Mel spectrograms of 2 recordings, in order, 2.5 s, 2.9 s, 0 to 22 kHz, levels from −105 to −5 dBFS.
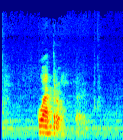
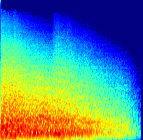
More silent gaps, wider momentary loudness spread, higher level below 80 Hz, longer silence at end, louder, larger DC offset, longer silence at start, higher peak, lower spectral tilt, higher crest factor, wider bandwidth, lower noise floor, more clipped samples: neither; first, 24 LU vs 21 LU; second, -64 dBFS vs -32 dBFS; first, 0.85 s vs 0.35 s; second, -22 LUFS vs -17 LUFS; neither; first, 0.75 s vs 0 s; second, -6 dBFS vs -2 dBFS; about the same, -8.5 dB/octave vs -8.5 dB/octave; first, 22 dB vs 14 dB; second, 5.8 kHz vs 8.4 kHz; first, -54 dBFS vs -40 dBFS; neither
